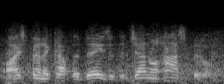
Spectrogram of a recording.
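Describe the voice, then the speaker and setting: Actor as a quick-talking guarded radio-drama man. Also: lively intonation, dull audio, lightly acted. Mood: guarded, offhand. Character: guarded, moody man brushing off concern. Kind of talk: old-time radio drama acting. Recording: noisy old radio recording, vehicle rumble.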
